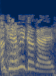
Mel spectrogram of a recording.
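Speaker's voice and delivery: frightened, nervous, high scared voice. Speaker signs off to the group while others tease her: scared. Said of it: "Why does she sound scared?".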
